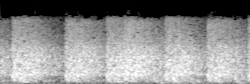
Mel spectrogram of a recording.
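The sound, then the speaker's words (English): Gunshots fired from a cluster of boulders at a charging band of Cheyennes, in a steady run of about five loud, sharp blasts, roughly two per second, with harsh crackling noise filling the gaps between them. No one speaks. “Keep firing, Tonto.”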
